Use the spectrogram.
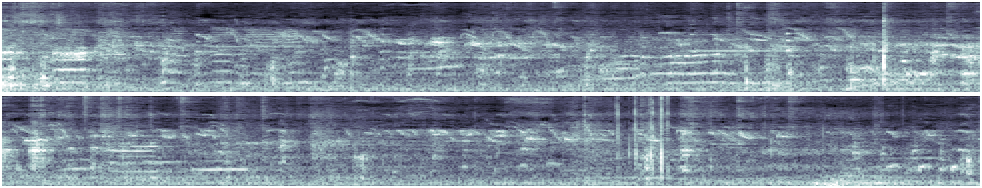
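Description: A Serama hen clucks repeatedly up close near a chick amid busy chirping and rustling, with occasional wing flaps and other fowl sounds around.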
